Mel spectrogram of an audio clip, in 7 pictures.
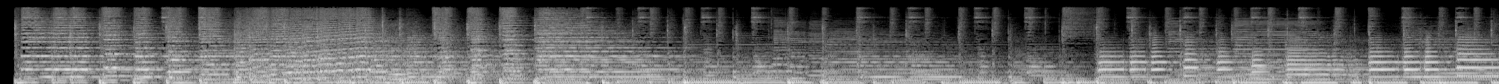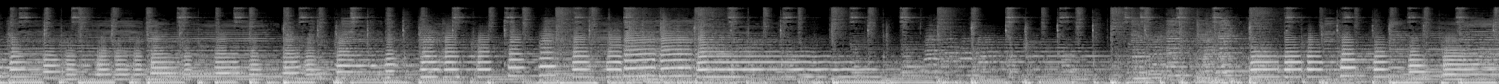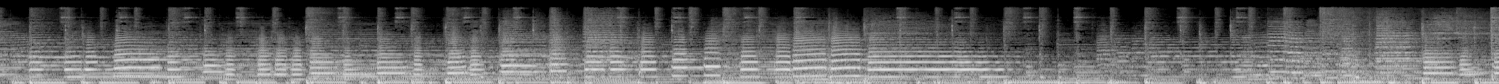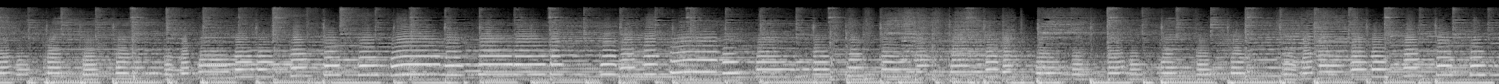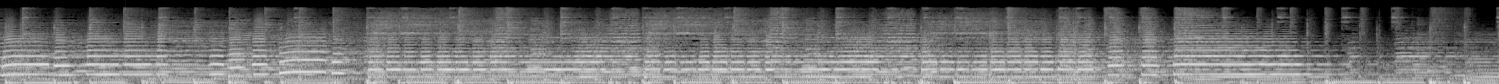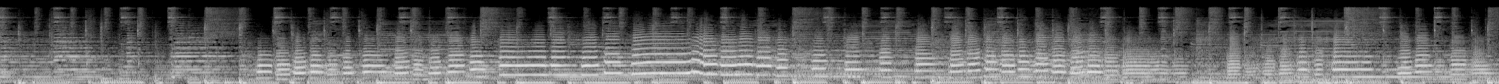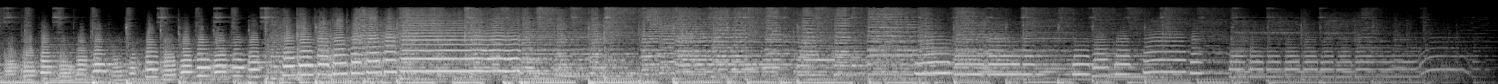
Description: Voicing: Trombone and Brass Band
